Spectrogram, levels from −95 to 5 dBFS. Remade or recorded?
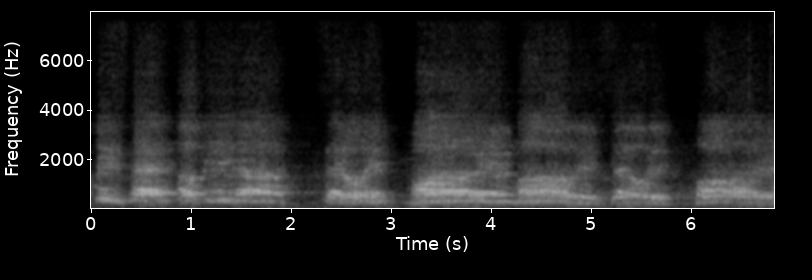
remade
